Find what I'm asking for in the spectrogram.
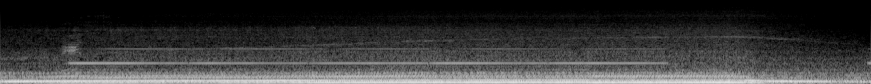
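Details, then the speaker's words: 800 hp compound-turbo diesel shop/service truck on the gas: steady diesel drone with loud hiss that fades as revs drop, plus a new vibration; boost leak. "Yeah, there it is. There it is. Hear it? Yeah. That's a boost leak. Yep, that is a boost leak."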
